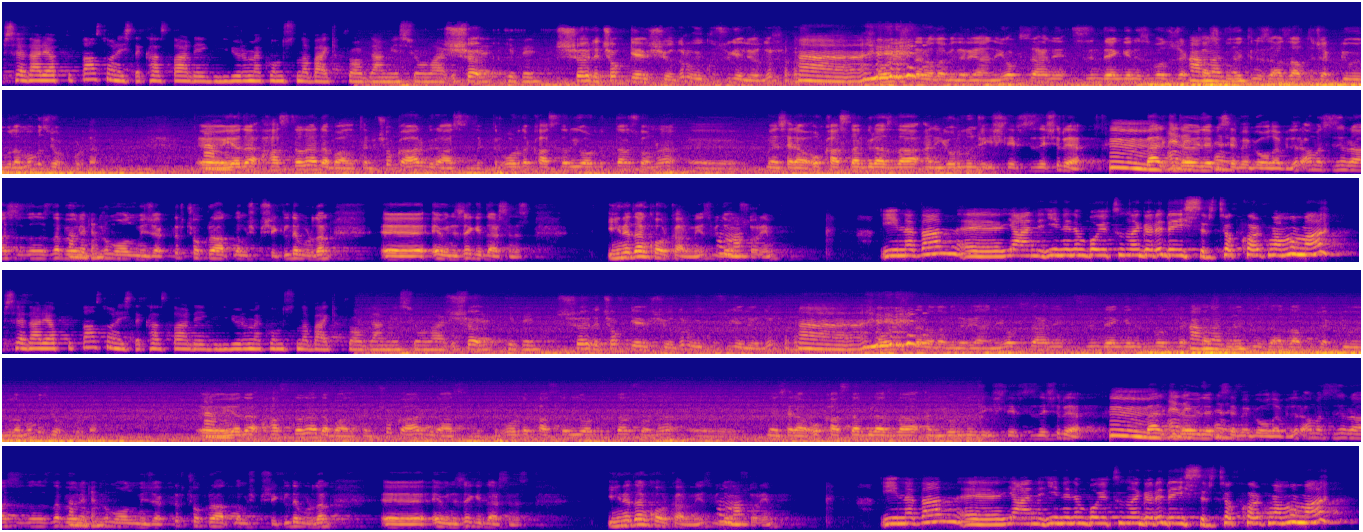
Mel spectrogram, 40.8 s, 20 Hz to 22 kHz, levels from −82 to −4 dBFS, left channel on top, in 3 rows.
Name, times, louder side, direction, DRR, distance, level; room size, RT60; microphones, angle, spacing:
voice 1, 0.0-5.4 8.0-9.3 11.9-12.5 15.6-15.9 24.7-25.9 27.8-28.2 34.3-34.7 35.7-40.4, left 1 dB, 20° left, 0.7 m, -26 dB
sound 1, 3.5-23.4, equal, 40° right, 2.9 m, -29 dB
voice 2, 4.1-4.9 5.5-8.1 8.8-14.6 15.0-24.4 25.0-32.8 33.2-34.9, left 3 dB, 55° left, 1.0 m, -29 dB
28.5 x 23.0 x 5.1 m
head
